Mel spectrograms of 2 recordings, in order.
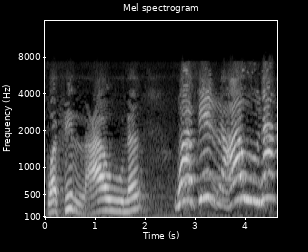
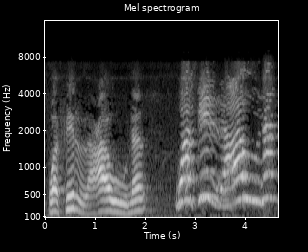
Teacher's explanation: را کو باریک پڑھیے اس لیے کہ پیچھے زیر ہے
